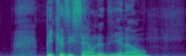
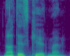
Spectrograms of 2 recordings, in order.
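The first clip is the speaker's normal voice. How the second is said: ordinary talk, nothing marked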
